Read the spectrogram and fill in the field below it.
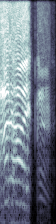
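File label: voice german vehicle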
